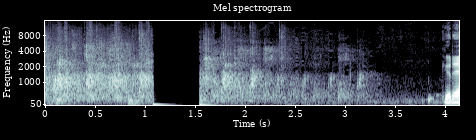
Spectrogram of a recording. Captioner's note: applause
